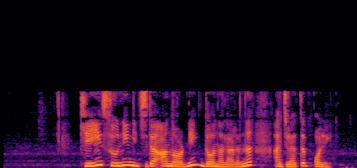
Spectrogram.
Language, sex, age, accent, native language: Uzbek, female, 18-24, Andijon, Uzbek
